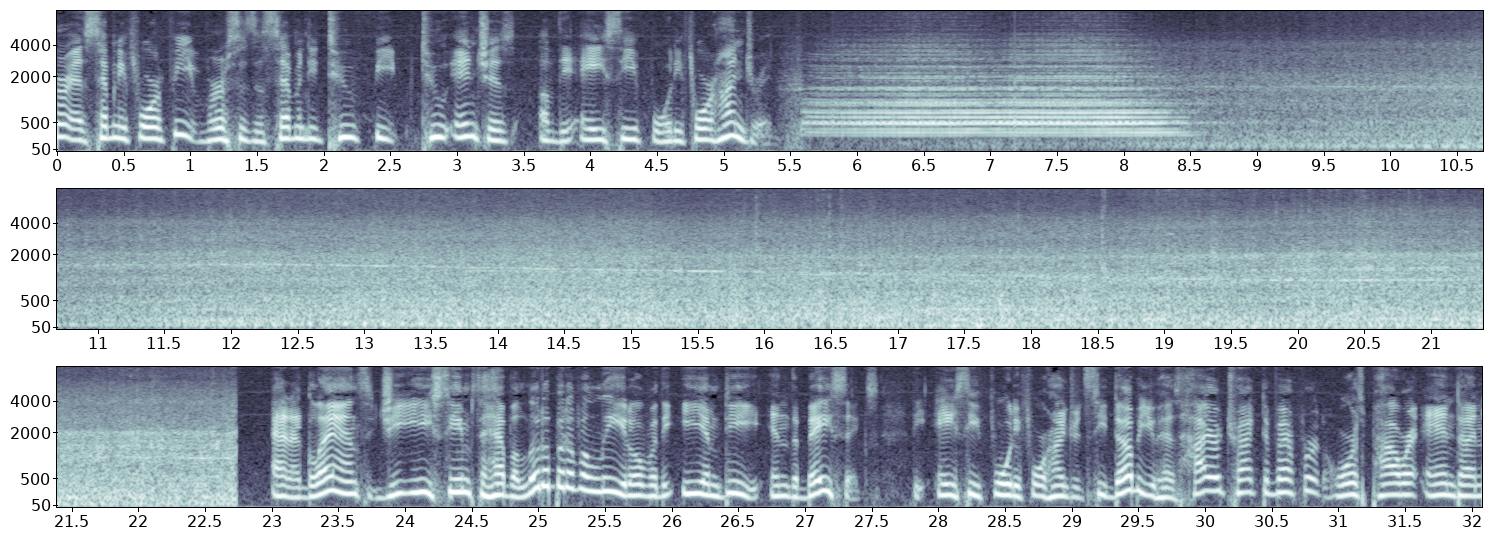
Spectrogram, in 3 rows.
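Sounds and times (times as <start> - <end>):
locomotive air horn blast: 5.5 - 8.7
train rolling past: 5.6 - 22.8.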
